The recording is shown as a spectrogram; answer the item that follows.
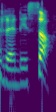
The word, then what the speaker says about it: Renaissance: मुझे तो ये प्रोनाउंस भी नहीं करना आता था सीरियसली, तो इसे बोला जाता है रेनेसा।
